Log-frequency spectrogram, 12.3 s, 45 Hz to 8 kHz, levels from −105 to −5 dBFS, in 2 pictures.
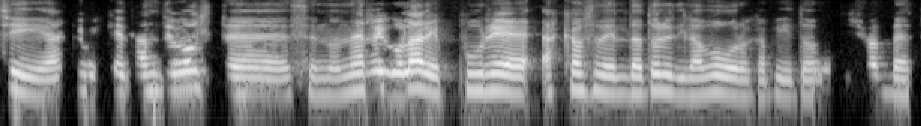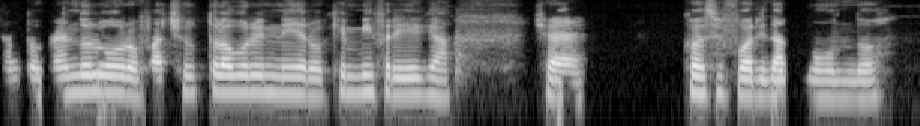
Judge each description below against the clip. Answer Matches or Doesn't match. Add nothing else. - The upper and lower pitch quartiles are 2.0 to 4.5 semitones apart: Matches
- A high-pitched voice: Doesn't match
